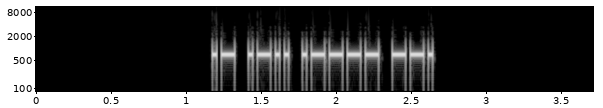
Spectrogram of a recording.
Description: Morse code, heard as a keyed tone, about 40 wpm, 700 Hz. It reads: AL1G
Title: Call Signs Repeated 2x - 40wpm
